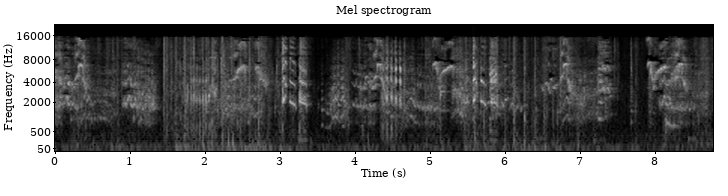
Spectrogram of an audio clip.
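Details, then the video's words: A yellow-streaked lory gives harsh, screechy squawks in irregular bursts, with rustling and flapping noises between calls. "Yellow Streaked Lory"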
